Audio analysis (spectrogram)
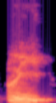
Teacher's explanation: तो री जब भी बोलिएगा तो देखिएगा कि आपका जो जीभ है वो ऊपर की तरफ, पीछे की तरफ टच करेगा। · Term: मूर्धा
